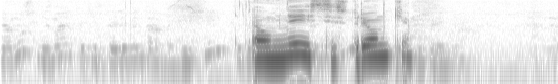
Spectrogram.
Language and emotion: Russian, neutral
